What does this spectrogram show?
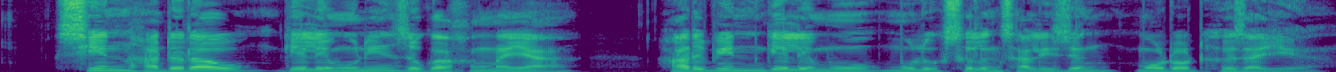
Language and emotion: Bodo, neutral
